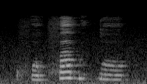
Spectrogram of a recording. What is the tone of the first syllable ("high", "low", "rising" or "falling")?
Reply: low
